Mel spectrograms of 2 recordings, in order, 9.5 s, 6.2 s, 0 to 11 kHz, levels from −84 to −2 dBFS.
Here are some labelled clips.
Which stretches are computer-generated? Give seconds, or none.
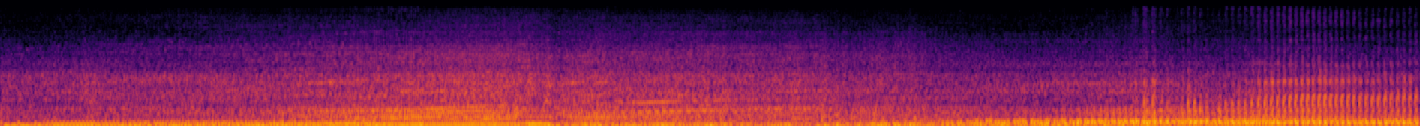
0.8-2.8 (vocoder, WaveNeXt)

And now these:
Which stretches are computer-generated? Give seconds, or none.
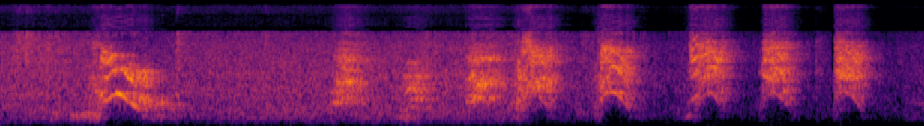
none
